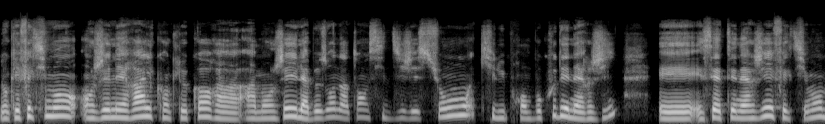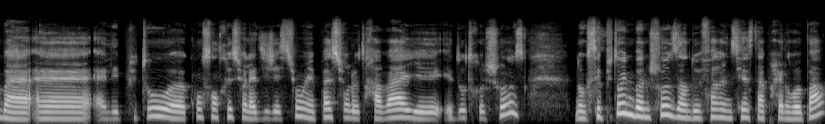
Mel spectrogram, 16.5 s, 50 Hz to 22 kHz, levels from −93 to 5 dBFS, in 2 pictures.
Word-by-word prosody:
Donc 185 +2 -2
effectivement, 245 +2 +3
en 195 - -1
général 210 +3 +4
quand 200 -1 -7
le 195 - -2
corps 225 +1 0
a 175 -2 +1
a 185 - -1
mangé, 190 +6 +2
il 225 - +2
a 180 - +5
besoin 195 +4 -4
d'un 190 -3 -4
temps 215 +4 -6
aussi 205 +1 -4
de - - -25
digestion 195 +8 -1
qui 220 - -5
lui 190 - -8
prend 180 0 -5
beaucoup 190 +7 -8
d'énergie 200 - +1 0.4
et 175 0 +2
et - - -3
cette 205 +2 +2
énergie 190 +3 +2
effectivement, 215 -1 -2
bah, 175 -4 +3
e 175 -1 +1
elle 175 - -8
est 180 - -7
plutôt, 230 +5 -1
heu, 180 -2 +3
concentrée 220 0 -3
sur 205 -2 -1
la 175 - +1
digestion 185 +6 -4
et 195 - -2
pas 220 +4 -1
sur 205 -2 +4
le 185 -1 -3
travail 195 +2 +1
et 175 -1 -4
et - - -8
d'autres 200 -2 -7
choses. 275 - -1 0.5
Donc 185 -1 -2
c'est 235 - +2
plutôt 315 +9 0
une 290 - +4
bonne 235 -3 +5
chose, 270 0 0
hein, 205 - +2
de 195 0 -5
faire 220 +3 -3
une 200 -2 -4
sieste 210 -1 -3
après 185 0 -3
le 180 - -5
repas, 225 - +2
200 Hz, 220 wpm, -23 LUFS, 180-225 Hz, 0.5 s, a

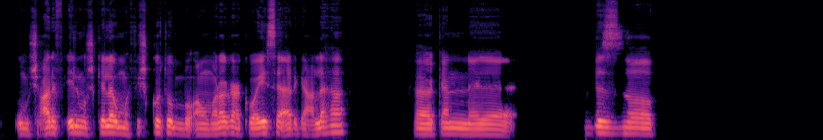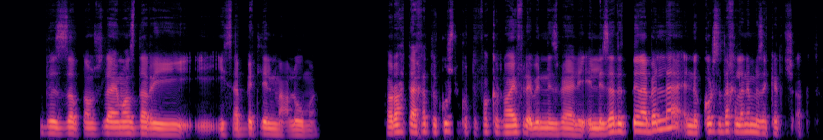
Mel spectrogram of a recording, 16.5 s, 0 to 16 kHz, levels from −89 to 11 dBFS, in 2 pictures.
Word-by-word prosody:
ومش 110 0 -4
عارف 120 0 +1
إيه - - +6
المشكلة، 130 +1 +2
وما 120 -3 +2
فيش - - -8
كتب 125 -5 0
أو 105 - -2
مراجع 120 +3 0
كويسة 120 +3 +3
أرجع - - -4
لها، 140 +3 0 0.7
فكان 110 0 0 1.2
بالضبط. 115 -3 0 2.1
بالضبط، 120 -1 0
أنا 115 - -1
مش 110 +3 -16
لاقي 120 -1 +4
مصدر 120 -1 +1
ي - - +5 0.4
ي 65 - -12
يثبّت 105 0 -4
لي - - +6
المعلومة، 95 -4 -3 0.7
فرُحت 145 +4 +2
أخدت 150 +1 0
كورس 160 +3 -3
كنت - - -15
مفكّر 145 -1 -9
إن 135 - -10
هو 135 - +4
هيفرق 140 +1 +3
بالنسبة 110 -1 +1
لي، 95 - -1
اللي 110 +1 +2
زاد 150 +7 +4
الطينة 160 0 +4
بَلّة 185 +8 +2
إن 140 -1 +1
الكورس 155 +3 -2
ده 165 +2 -1
خلّاني 150 -2 0
ما 145 -3 +2
ذاكرتش 125 -1 -6
أكتر. - - -25
120 Hz, 165 wpm, -24 LUFS, 110-140 Hz, 2.1 s, إيه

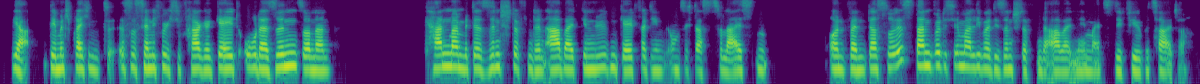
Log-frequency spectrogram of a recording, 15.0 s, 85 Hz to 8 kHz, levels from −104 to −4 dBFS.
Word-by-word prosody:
ja, - - +4 0.3
dementsprechend 195 -1 0
ist 195 - -9
es 200 - -5
ja 200 - +4
nicht 200 +1 -2
wirklich 200 -4 -3
die 185 - -12
Frage, 185 0 +3
Geld 195 +1 +1
oder 200 -3 +4
Sinn, 220 +4 +4
sondern 180 -3 +2 1.2
kann 205 +2 +4
man 215 -2 +5
mit 195 +1 -5
der 195 -1 +1
sinnstiftenden 200 -1 -4
Arbeit 185 -1 +4
genügend 200 0 -3
Geld 180 0 +1
verdienen, 180 -2 -7
um 185 -1 -8
sich 175 -1 -20
das 175 -1 -5
zu 185 - -11
leisten? 175 +3 -1 0.7
Und, 190 -1 0
wenn 185 -1 +2
das 195 -1 +1
so 210 - -3
ist, 280 +4 -1
dann 230 -1 +6
würde 235 -2 +1
ich 215 - -17
immer 225 -2 +1
lieber 200 -2 -2
die 185 0 -5
sinnstiftende 175 -2 -6
Arbeit 170 0 0
nehmen, 85 0 -5
als - - -10
die 175 -2 -4
viel 175 -3 -3
bezahlte. 170 0 -4
190 Hz, 180 wpm, -24 LUFS, 180-205 Hz, 1.2 s, dann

